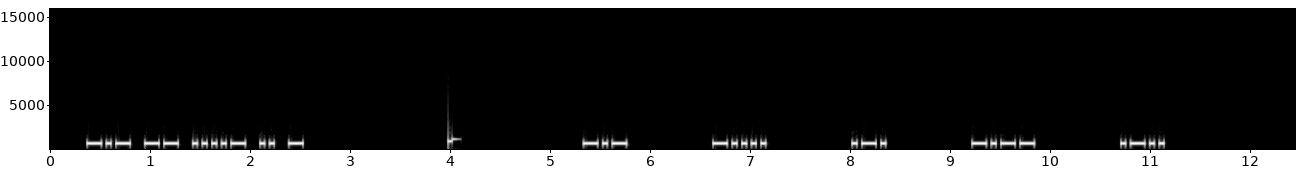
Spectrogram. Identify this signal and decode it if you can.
Morse code, heard as a keyed tone, about 25 wpm, spaced as for 13 wpm, 700 Hz. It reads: KM4IT K6RYL
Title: USA Call Signs - 5 Characters - 6x Character Spacing - 25wpm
